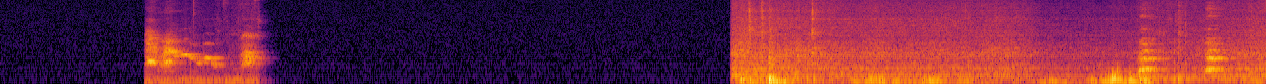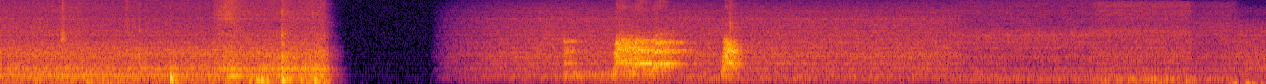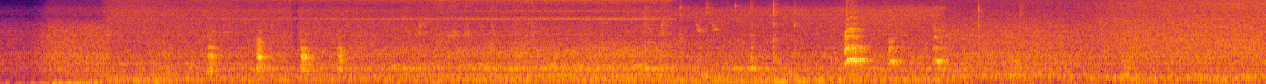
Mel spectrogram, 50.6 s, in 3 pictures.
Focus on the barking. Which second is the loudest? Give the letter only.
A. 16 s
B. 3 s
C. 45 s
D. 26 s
C.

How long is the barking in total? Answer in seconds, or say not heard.
9 s.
